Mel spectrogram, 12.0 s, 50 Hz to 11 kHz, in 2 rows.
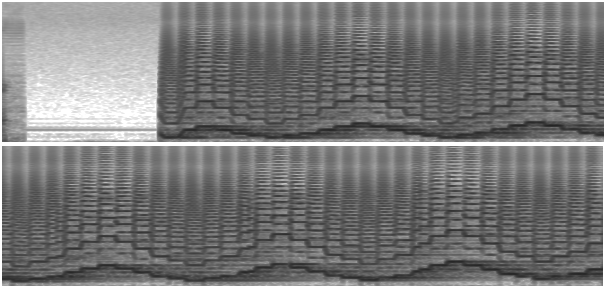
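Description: Synthesizers.com analog modular synthesizer playing a fast arpeggio up and down through a held chord, starting about a second and a half in. The pattern is transposed to different pitches by keys in the keyboard's lower split, which feed the Q174's Add input.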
